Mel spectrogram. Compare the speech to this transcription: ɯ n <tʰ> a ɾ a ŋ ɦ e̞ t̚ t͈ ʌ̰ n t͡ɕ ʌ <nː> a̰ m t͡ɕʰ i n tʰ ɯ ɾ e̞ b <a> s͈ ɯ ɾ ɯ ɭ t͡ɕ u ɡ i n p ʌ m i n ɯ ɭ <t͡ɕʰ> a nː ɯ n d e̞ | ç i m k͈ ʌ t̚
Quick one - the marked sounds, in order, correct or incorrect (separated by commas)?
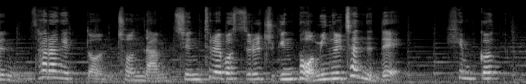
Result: incorrect, correct, incorrect, correct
